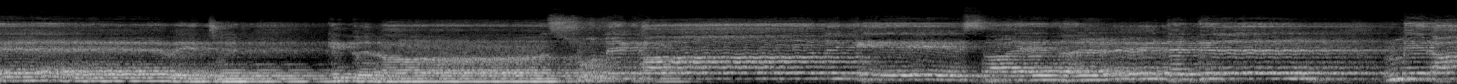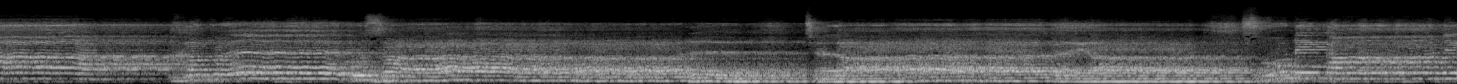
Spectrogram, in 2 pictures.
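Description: A man singing an Urdu lament poem solo and unaccompanied into a microphone, in long, ornamented held notes with vibrato.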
